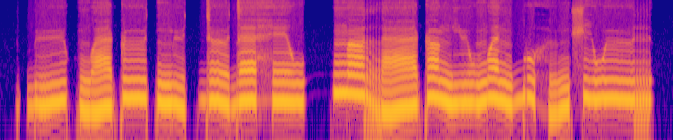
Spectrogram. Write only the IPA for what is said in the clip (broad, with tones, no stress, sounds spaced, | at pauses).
ɓ yː˩˧ kʷ ŋʷ æ˩˧ ʈ ʉː˥ t ŋ͡m y˧˩ t d ø˥˧ d ɛ˥ h e˥ w | ŋ œ˥ r æː˩˧ ʈ œ˥˧ ŋ j y˧ w ŋʷ ɛ˥˧ ŋ ɡ͡b u˥˧ h ʉ˩˧ ŋ ʃ i˥ w ʉː˥ r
